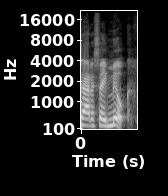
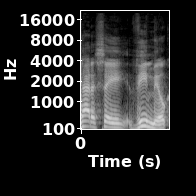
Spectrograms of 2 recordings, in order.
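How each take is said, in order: First: Said in the usual way. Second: "the" said as a full "thee" before milk; stress on THE. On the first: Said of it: "I'm not asking you how to say the milk". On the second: Shown as a demonstration. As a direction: lean on "the" in "the milk", pronounced thee. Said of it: "just how to say milk".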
